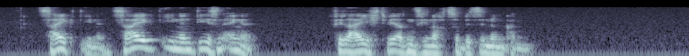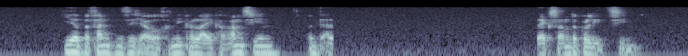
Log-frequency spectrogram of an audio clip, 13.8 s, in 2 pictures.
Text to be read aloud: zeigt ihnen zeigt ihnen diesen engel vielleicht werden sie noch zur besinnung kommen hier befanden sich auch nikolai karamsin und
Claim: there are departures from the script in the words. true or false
false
